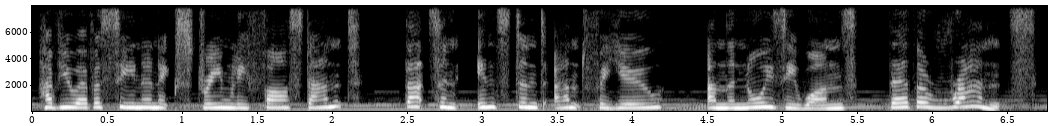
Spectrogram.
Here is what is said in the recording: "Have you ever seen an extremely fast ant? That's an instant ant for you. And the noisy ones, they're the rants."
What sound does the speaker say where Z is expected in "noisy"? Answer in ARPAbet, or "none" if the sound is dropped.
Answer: Z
